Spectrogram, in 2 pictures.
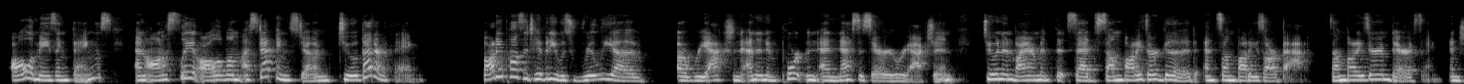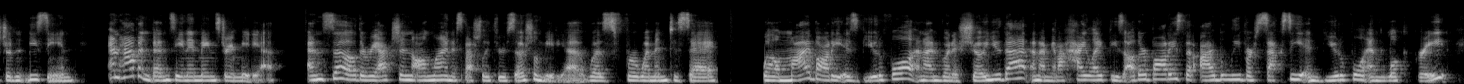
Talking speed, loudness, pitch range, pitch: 205 wpm, -20 LUFS, 180-220 Hz, 195 Hz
